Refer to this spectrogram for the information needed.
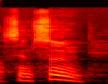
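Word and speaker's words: tzimtzum: Maybe you can help me, Lisa, because it's simsum, the accent's on the second syllable, simsum.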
